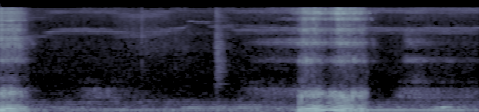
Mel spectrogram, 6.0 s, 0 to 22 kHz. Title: snoring asmr sound 10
